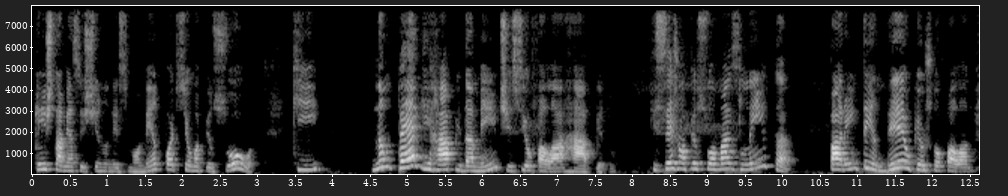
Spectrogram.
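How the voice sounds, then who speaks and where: Woman, speaking coach, animated pitch, slow careful articulation, rhetorical questions. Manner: deliberate, slowed, carefully articulated delivery. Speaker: life mentor and speaking coach. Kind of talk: teaching monologue to camera.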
